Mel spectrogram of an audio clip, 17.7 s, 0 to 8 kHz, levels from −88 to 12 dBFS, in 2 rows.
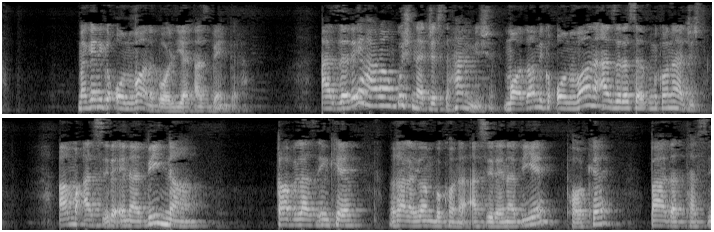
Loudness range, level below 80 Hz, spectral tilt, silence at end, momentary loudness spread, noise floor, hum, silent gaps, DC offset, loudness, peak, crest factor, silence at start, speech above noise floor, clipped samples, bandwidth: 3 LU; -60 dBFS; -6 dB/octave; 0 s; 10 LU; -62 dBFS; none; none; under 0.1%; -17 LUFS; -2 dBFS; 16 dB; 0.95 s; 45 dB; under 0.1%; 8 kHz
